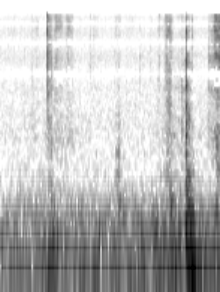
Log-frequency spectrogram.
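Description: Faint handling sounds of paper strips and a pin being adjusted by hand: a soft tick about half a second in, then a small cluster of clicks and rustles near the end, the loudest just before the end.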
